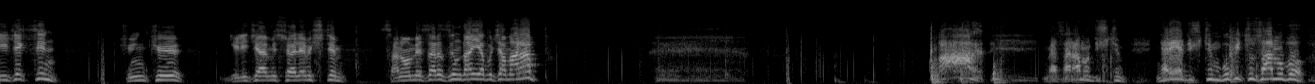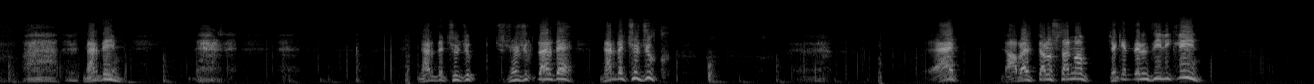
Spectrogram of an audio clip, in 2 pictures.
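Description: Adult men talk in turns, close by.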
